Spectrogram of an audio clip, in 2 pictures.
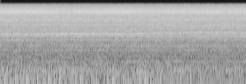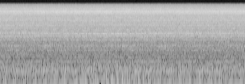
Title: Hotpoint Smart Tech Washing Machine Eco Cottons Noisy Spin - #shorts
